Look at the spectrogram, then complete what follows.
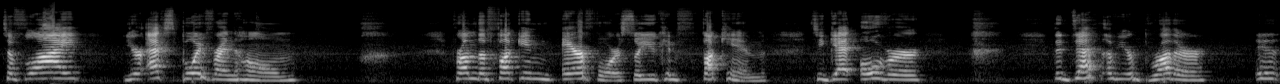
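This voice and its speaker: Very bright-voiced, emphatic woman reacting out loud. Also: a little high, slow, pauses often. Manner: animated, exasperated, emphatic, dramatic swings from muttering to shouting. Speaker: host reading a book aloud with commentary. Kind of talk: reading aloud with outraged, profane reaction commentary.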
